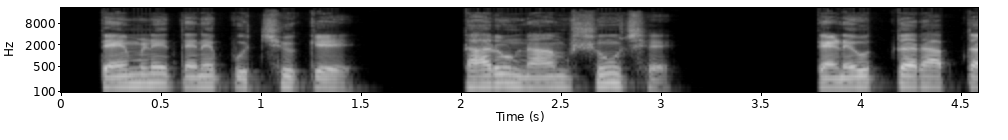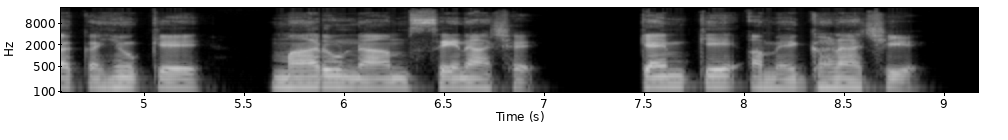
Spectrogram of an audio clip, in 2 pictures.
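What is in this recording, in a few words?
gu ulb mrk, Gujarati; mrk 5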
